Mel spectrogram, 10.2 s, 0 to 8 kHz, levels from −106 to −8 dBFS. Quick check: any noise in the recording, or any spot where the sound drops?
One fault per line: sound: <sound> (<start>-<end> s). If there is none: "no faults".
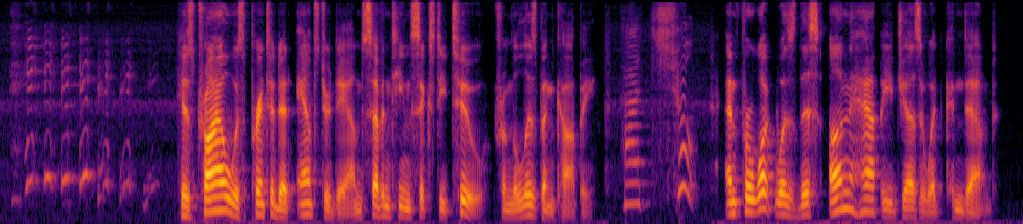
sound: laugh (0.1-1.6 s)
sound: sneeze (6.2-7.0 s)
